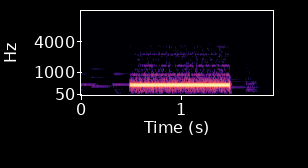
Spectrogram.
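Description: A telephone line tone as an outgoing call rings: one loud, steady electronic beep lasting about a second, with faint tones just before and after it, and no voices.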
